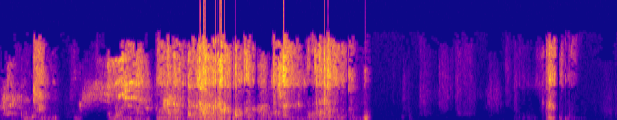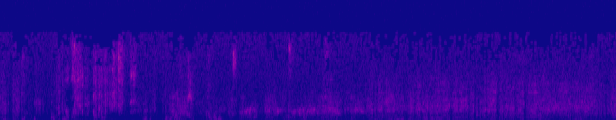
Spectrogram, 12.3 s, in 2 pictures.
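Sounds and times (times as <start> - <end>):
kittens fighting: 0.0 - 3.8, 5.3 - 5.8.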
